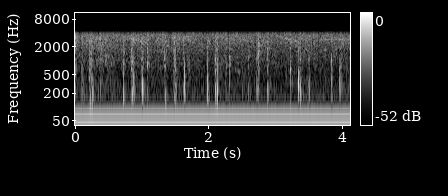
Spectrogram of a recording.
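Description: Horse hooves striking sand arena footing at a canter: a fast, steady run of dull thuds falling into quick groups of three.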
